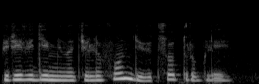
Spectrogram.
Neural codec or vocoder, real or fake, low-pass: none; real; 7.2 kHz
